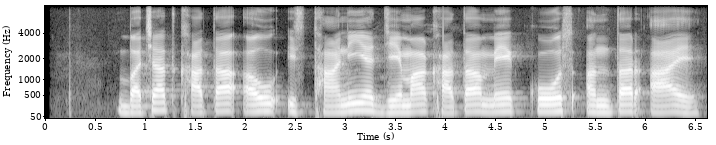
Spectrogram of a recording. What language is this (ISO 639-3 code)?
hne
